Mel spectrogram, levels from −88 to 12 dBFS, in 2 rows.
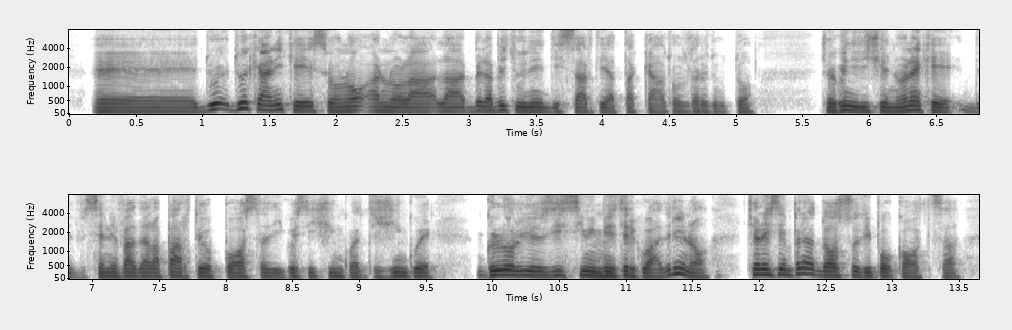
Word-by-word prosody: Ehm, 120 -2 -2
2 175 +9 +4
2 210 +5 +4
cani 175 -2 +2
che 145 -4 +2
sono 140 +1 0
hanno 135 -1 -1
la 130 0 -1
la 130 0 -1
bella 140 +3 -1
abitudine 135 -3 +1
di 120 0 -7
starti 125 +1 -5
attaccato 115 0 -8
oltretutto. 110 0 -7 0.5
Cioè, 135 - +1
quindi 150 +2 +4
dice, 135 0 0
non 130 +3 +2
è 160 - +5
che 130 -4 0 0.3
se 105 +6 -3
ne 125 - +1
va 130 +1 0
dalla 125 0 0
parte 130 -1 -2
opposta 125 -1 -1
di 115 -2 -3
questi 125 +1 -5
55 120 0 -3 0.3
gloriosissimi 150 -2 +4
metri 135 +1 +3
quadri, 125 - +1
no. 115 - -1 0.2
Ce 180 - +1
l'hai 180 - +6
sempre 180 +2 +3
addosso 145 -5 +2
tipo 130 -1 -1
cozza. 110 -1 -6
130 Hz, 175 wpm, -18 LUFS, 120-145 Hz, 0.5 s, l'hai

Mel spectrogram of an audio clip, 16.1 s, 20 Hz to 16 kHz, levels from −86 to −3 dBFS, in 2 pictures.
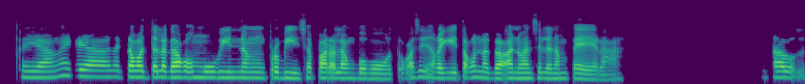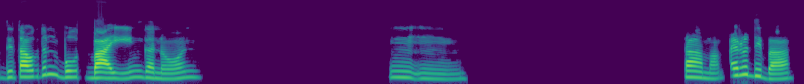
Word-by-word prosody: Kaya 235 -1 -3
nga, 275 - -8
eh, - - -27
kaya 265 -1 +1 0.2
nag 250 -1 -9
tamad 250 -2 +4
talaga 240 0 +5
akong 235 0 -1
umuwi 230 0 -2
ng 220 -1 -3
probinsya 215 -1 -1
para 215 0 +2
lang 205 -1 -1
bumoto 195 -2 -5
kasi 245 +1 -4
nakikita 210 0 0
ko 240 - -3
nag-aanuhan 210 -1 +1
sila 210 -1 -3
ng 200 0 -4
pera. 175 -4 -2 1.4
'Yon 230 - -32
tawag 235 -1 0
'di 240 - -3
tawag 250 0 +7
do'n 335 -1 -4
vote 245 -1 -2
buying, 215 +1 +6
gano'n. 215 +4 -5 1.9
Mm. 195 -6 -11 2.2
Tama, 225 -5 +1
pero, 315 +3 +2
'di 290 - -1
ba 190 +1 +1
220 Hz, 125 wpm, -23 LUFS, 200-240 Hz, 2.2 s, tawag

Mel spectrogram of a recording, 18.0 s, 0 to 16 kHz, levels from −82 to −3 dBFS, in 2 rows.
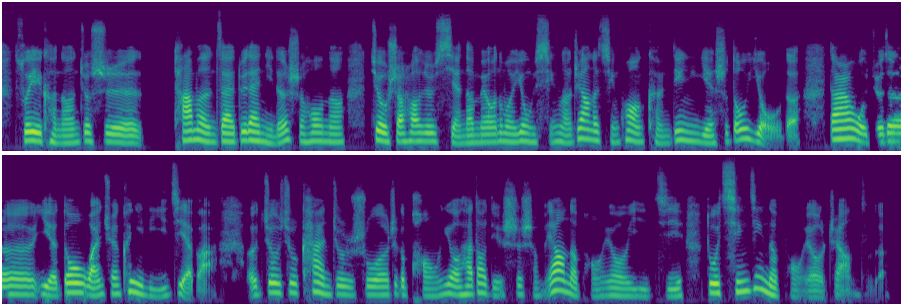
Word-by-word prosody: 所 180 - +4
以 175 -2 +8
可 160 -2 -4
能 135 +1 -3
就 170 +2 -1
是 150 -5 0 0.3
他 185 +1 +5
们 180 -5 +2
在 160 +1 +4
对 180 +3 +1
待 185 -1 +6
你 155 -5 -3
的 155 +8 0
时 165 -4 -5
候 170 +2 0
呢， 155 -1 -3 0.2
就 180 -3 +5
稍 160 0 +2
稍 165 0 +3
就 165 0 +1
显 150 -4 -4
得 140 - 0
没 145 +1 -5
有 150 +1 0
那 170 - -3
么 160 -2 -1
用 165 -1 -1
心 155 +2 -6
了， 145 -3 -3
这 145 - -6
样 215 -1 +5
的 185 - 0
情 155 -3 -9
况 175 -1 +1
肯 135 -3 -10
定 180 -2 -2
也 140 -3 -1
是 140 +4 -7
都 195 +6 +1
有 170 -7 -2
的。 - - -3 0.3
当 205 +1 +7
然 215 0 +7
我 160 -4 +3
觉 150 +1 -2
得 165 0 +2
也 155 -4 +1
都 200 +6 +6
完 155 -4 +3
全 175 0 -4
可 220 - -2
以 200 -4 +3
理 135 -4 -8
解 155 - -2
吧， - - -5 0.3
呃， - - -3
就 200 +4 +2
就 195 +1 -2
看， 200 -4 0
就 165 0 -3
是 155 - -5
说 155 0 -2
这 180 - -9
个 160 - -3
朋 140 +2 -8
友， 175 -3 +1
他 165 +1 +1
到 190 +3 0
底 145 -5 -10
是 170 - -6
什 140 - -6
么 - - -18
样 235 +2 +6
的 165 - +1
朋 130 +2 -14
友， 145 -2 -3
以 130 -1 -9
及 135 +1 -7 0.2
多 195 - +6
亲 215 +4 0
近 270 -1 -1
的 165 -7 +2
朋 - - -15
友 115 -1 -6
这 - - -12
样 - - -6
子 - - -31
的。 - - -18
160 Hz, 295 characters per minute, -23 LUFS, 150-180 Hz, 0.3 s, 以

